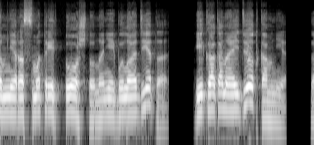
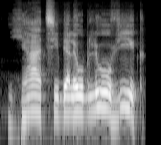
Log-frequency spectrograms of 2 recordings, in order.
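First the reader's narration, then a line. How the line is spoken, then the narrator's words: Whispered. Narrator (Russian): прошептала Орлова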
